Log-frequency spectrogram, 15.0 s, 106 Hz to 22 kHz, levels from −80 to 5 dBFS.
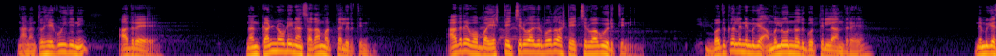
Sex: male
